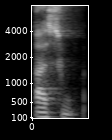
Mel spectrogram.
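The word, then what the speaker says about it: aszú: On les appelle les baies Asu, Alors ça s'écrit A-S-Z-U.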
